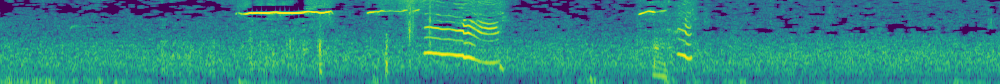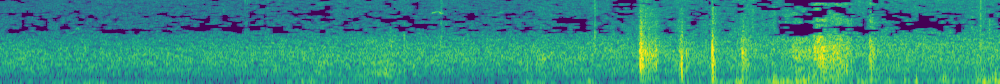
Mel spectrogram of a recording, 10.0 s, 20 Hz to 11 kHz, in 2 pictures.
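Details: Puppy Melker, almost 11 weeks old, straining to free his toy from under a log; thin high whines slide steeply downward around two to three seconds in, followed by scraping and rustling bursts near the end.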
